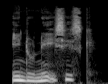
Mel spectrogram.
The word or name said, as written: indonesisk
